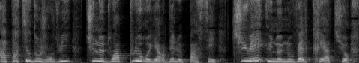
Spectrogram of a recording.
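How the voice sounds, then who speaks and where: A woman speaks with a dark, mellow tone and a high pitch. Her pitch varies in an ordinary way. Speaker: life coach. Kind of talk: motivational talk. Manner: deliberately slowed down.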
